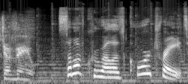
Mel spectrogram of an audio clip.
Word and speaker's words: de Vil: With a name like Cruella de Vil, i.e. Cruel Devil, it's pretty much spelled out that you're going to be the bad gal. It's spelled devil, but it's pronounced Deville.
